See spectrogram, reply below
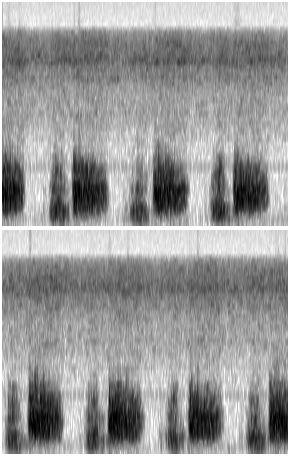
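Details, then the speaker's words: Severe aortic regurgitation: diastolic murmur. "En una insuficiencia severa. Esto es en una insuficiencia severa, ¿ya?"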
